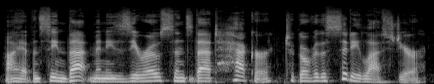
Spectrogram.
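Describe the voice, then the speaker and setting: A woman's voice: low-pitched, normal speed, fairly bright tone. A woman playing a jaded, hard-boiled police commissioner, narrating a noir audio drama in a dry, world-weary, stern way.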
